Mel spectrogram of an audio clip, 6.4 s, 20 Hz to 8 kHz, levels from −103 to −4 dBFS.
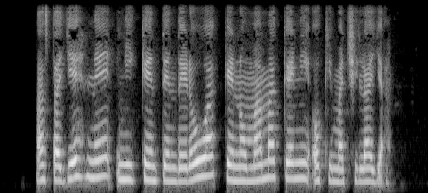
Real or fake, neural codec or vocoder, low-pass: real; none; 7.2 kHz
